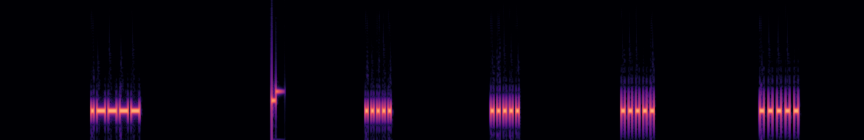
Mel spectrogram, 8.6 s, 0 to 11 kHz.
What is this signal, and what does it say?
Morse code, heard as a keyed tone, about 38 wpm, spaced as for 8 wpm, 700 Hz. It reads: 1 5555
